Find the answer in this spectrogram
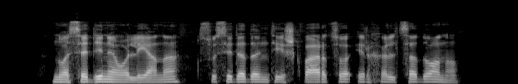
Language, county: Lithuanian, Kaunas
